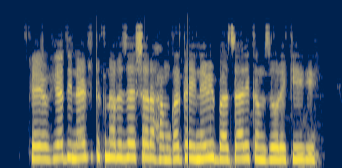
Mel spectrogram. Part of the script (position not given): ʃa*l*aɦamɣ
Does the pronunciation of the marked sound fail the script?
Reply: yes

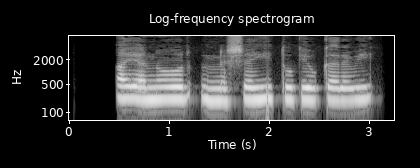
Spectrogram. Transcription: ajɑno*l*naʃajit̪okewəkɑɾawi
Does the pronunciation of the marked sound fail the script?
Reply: yes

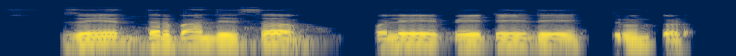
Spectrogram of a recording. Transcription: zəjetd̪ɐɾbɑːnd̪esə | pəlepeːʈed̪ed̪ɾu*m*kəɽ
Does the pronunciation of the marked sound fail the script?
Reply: yes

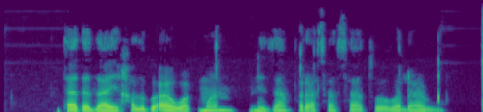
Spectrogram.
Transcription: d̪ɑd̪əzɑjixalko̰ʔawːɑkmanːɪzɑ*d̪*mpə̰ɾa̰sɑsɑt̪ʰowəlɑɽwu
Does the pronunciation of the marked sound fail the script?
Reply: yes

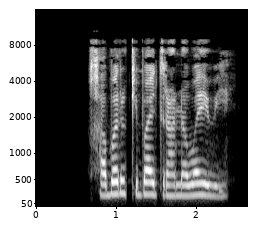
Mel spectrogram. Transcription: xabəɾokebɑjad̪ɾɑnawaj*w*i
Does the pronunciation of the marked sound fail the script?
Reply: no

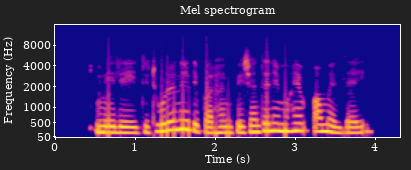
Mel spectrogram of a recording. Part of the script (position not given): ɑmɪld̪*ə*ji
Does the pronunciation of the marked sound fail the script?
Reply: yes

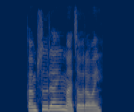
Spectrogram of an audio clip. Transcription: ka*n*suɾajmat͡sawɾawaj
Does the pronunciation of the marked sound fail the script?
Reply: yes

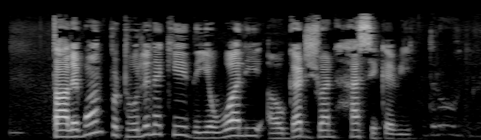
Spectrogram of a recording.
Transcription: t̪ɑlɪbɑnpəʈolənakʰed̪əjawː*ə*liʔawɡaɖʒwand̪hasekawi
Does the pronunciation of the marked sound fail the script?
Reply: yes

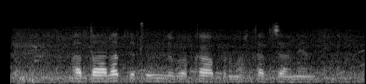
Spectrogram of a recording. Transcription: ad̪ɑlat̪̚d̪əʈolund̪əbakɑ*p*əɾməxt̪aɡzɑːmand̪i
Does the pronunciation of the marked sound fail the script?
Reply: no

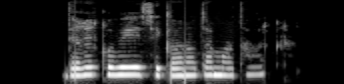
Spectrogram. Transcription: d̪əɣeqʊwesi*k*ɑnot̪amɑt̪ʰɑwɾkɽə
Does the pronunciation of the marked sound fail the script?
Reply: no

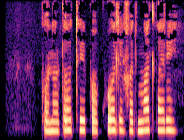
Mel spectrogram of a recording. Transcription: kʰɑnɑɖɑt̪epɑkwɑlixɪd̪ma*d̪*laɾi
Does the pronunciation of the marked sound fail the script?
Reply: yes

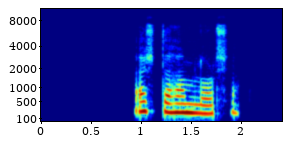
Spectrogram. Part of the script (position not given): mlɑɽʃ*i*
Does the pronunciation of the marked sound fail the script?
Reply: yes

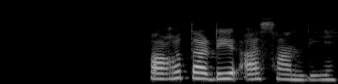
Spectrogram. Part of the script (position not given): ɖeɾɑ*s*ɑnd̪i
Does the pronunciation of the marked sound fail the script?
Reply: no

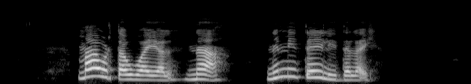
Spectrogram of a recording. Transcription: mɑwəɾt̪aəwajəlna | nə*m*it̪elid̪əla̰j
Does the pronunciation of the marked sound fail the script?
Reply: no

